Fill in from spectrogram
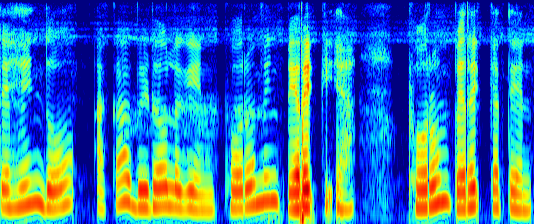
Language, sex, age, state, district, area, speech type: Santali, female, 18-30, Jharkhand, East Singhbhum, rural, spontaneous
